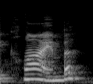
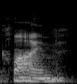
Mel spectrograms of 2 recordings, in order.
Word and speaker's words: climb: Wait, in our word, this is silent. What do we do to any silent letter? Good, we double underline it. So pick up your pencil. Because when we're saying this word, we just say those sounds. That's why we have to say climb to spell it.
